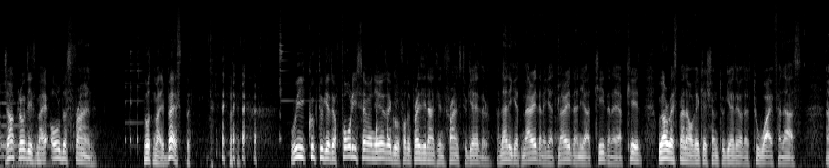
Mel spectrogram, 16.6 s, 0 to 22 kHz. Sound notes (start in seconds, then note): 2.4 glass clinking; 3.4 wine sloshing; 4.2 both laughing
